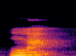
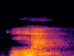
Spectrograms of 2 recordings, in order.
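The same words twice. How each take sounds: First: The syllable is said on a mid level pitch. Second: The syllable is said on a high level pitch. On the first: "d'en moyen" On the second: "d'en haut"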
